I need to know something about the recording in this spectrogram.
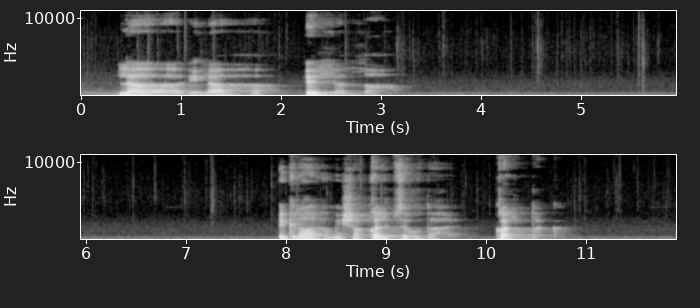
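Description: A young man speaks softly and close by, with pauses.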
